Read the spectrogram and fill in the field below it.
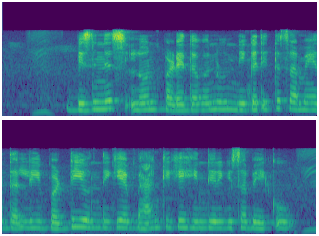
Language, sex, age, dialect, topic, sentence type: Kannada, female, 25-30, Mysore Kannada, banking, statement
